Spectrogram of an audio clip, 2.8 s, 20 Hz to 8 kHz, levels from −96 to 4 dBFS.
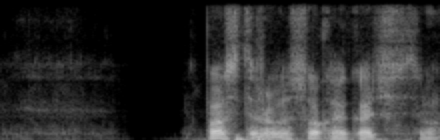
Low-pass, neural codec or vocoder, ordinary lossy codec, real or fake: none; codec, 16 kHz, 4.8 kbps, FACodec; none; fake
